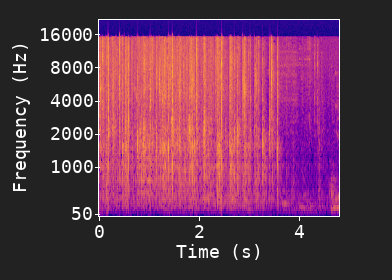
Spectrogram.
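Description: Lecture attendees give the lecturer a dense round of applause that carries at a moderate level, then thins to scattered claps and fades near the end.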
